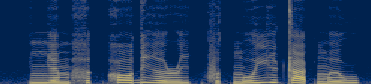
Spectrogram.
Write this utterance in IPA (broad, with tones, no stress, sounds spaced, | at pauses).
ɲ ɛ˨˩˨ m h ə˦˥ k̚ h ɔ˧˥ ɗ i˨˩ ə̯ ɹ i˨˩ k̚ f ə˨˩ k̚ m o˧˥ j i˧ ʈ a˨˩ k̚ m ə˧ w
